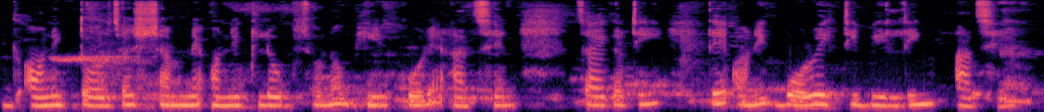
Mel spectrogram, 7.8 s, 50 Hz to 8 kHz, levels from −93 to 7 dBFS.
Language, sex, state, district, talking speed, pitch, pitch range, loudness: Bengali, female, West Bengal, Kolkata, 105 wpm, 235 Hz, 225-260 Hz, -16 LUFS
